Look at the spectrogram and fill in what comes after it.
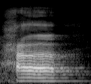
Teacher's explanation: মাখরাজটি হচ্ছে হলকের মধ্যখান হইতে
